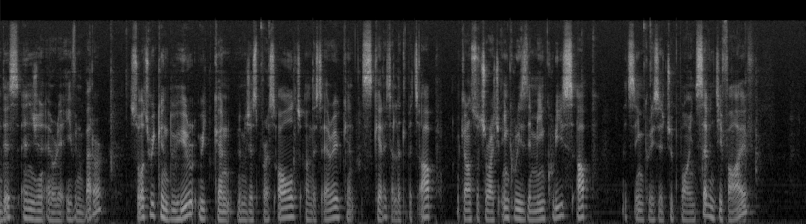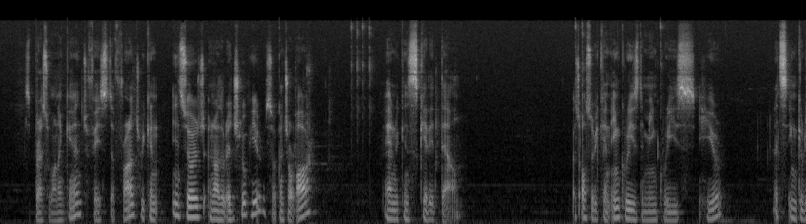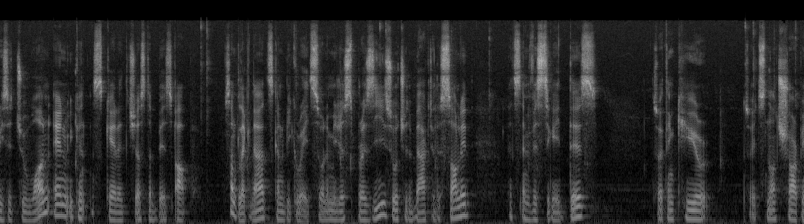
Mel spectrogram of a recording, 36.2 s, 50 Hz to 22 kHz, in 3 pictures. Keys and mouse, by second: 3.9 alt+click, 5.2 s, 8.7 middle click, 9.6-11.2 drag, 12.6 KP_1, 16.5 ctrl+r, 17.3 click, 17.5 click, 18.6 s, 20.7 click, 22.1-23.5 drag, 25.1 s, 29.3 z, 30.7 Tab, 30.9-31.3 middle drag, 32.1 Tab, 35.3 alt+click.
